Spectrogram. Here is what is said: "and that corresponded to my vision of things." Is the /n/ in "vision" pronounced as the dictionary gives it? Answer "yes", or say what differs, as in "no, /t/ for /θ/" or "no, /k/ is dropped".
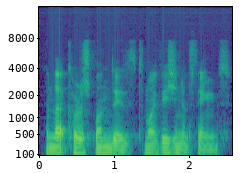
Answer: yes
